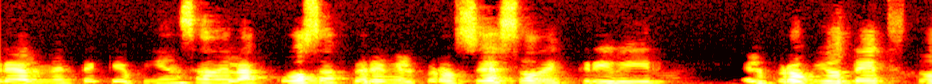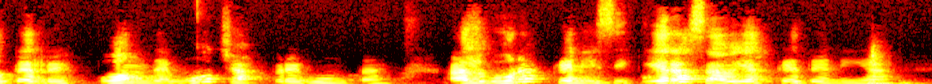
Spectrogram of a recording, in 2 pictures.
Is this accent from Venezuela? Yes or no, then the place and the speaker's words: no; Puerto Rico; en nuestra crianza, eh, como puertorriqueños, como caribeños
